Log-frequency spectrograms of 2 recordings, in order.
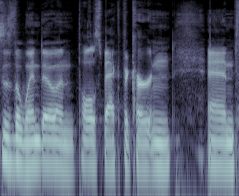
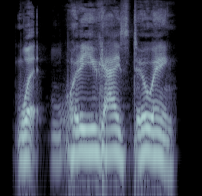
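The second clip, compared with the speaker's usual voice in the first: forceful stage whisper; 6 semitones higher than usual. Voicing a character at a window talking to visitors: whisper-yelling. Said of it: "he whisper yells at you".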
